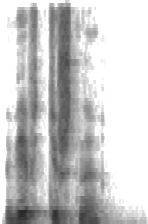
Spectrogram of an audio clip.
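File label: "вевттьыштны", Komi, female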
